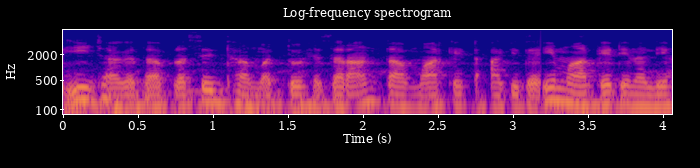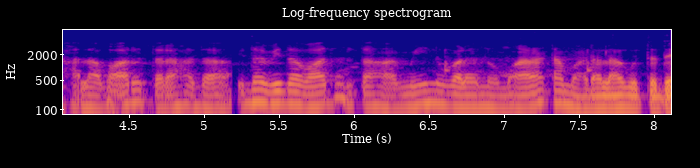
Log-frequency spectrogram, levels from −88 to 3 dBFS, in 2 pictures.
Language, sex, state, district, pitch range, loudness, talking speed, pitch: Kannada, male, Karnataka, Shimoga, 110-130 Hz, -33 LUFS, 125 wpm, 115 Hz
